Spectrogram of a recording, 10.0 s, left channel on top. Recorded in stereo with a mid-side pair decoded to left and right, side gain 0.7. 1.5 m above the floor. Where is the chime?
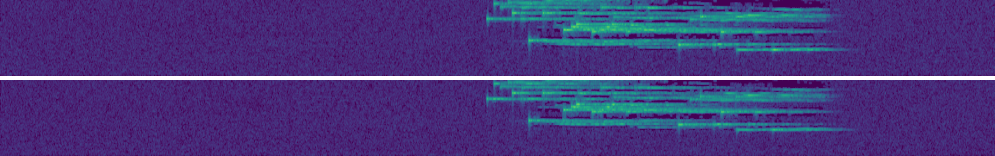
10° left, 3 m.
